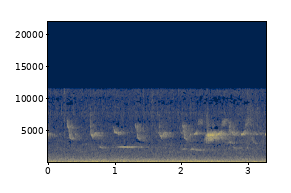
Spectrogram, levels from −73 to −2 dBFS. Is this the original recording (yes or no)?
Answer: yes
